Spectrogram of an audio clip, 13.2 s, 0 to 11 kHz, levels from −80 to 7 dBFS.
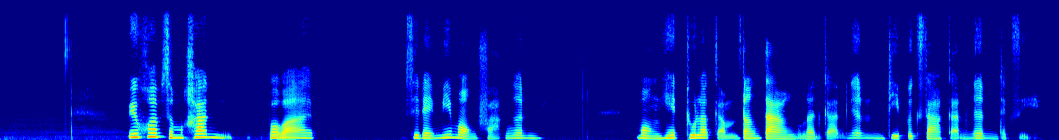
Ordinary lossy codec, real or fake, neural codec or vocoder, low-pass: none; fake; codec, 24 kHz, 0.9 kbps, DualCodec; 9.9 kHz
